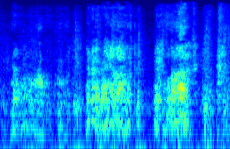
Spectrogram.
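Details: A female Golden Retriever named Hatch, aged seven, voices her feelings during a bath with dog soap. Throaty, groaning growls come in three swelling bouts, each a few tenths of a second to a second long, separated by brief pauses.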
